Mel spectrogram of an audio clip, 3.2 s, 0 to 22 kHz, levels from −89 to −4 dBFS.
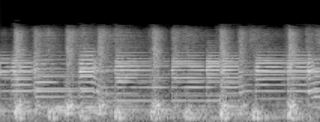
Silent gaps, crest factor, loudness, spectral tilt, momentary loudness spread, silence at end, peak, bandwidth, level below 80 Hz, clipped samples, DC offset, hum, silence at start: none; 16 dB; -16 LUFS; -3 dB/octave; 4 LU; 0 s; -2 dBFS; 11 kHz; -40 dBFS; under 0.1%; under 0.1%; none; 0 s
